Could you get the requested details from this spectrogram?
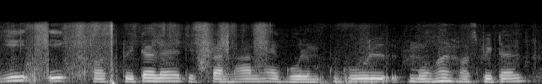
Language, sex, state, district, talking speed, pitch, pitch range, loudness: Hindi, male, Jharkhand, Ranchi, 120 wpm, 135 Hz, 130-145 Hz, -19 LUFS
